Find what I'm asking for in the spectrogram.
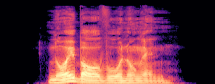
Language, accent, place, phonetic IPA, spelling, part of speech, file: German, Germany, Berlin, [ˈnɔɪ̯baʊ̯ˌvoːnʊŋən], Neubauwohnungen, noun, De-Neubauwohnungen.ogg
- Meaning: plural of Neubauwohnung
